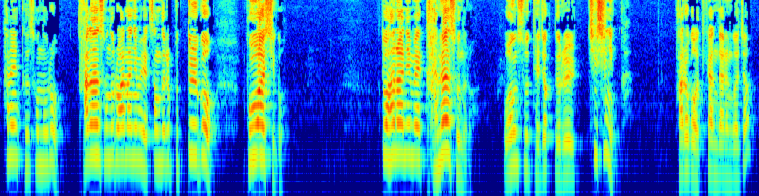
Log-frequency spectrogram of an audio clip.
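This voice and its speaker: High-voiced, animated male pastor; preaches and asks questions. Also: normal speed. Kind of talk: expository sermon.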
